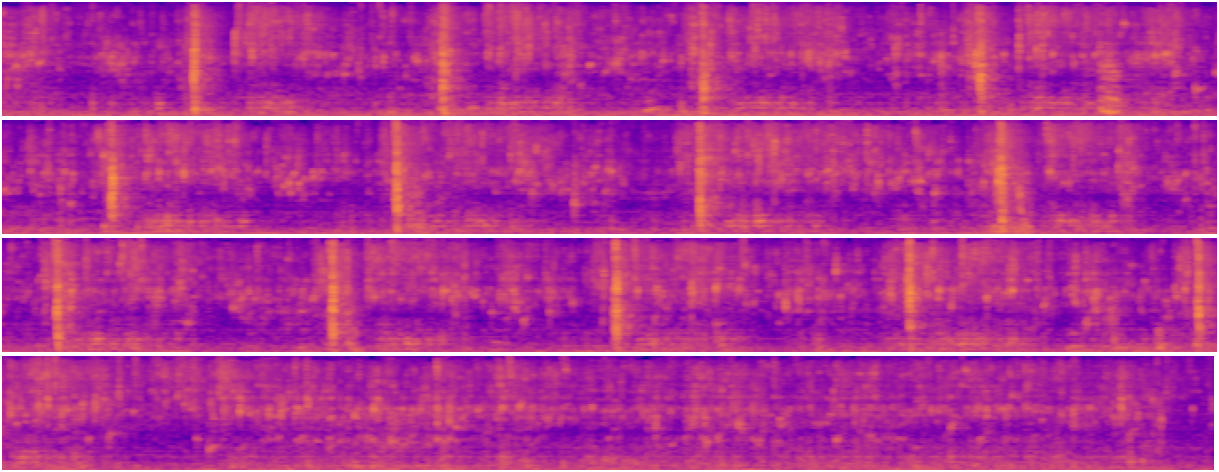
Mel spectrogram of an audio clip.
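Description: Tap water runs into a sink while someone washes her face, a steady splashing stream broken by regular louder splashes and drips of water cupped up and thrown, close by, with no talk.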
